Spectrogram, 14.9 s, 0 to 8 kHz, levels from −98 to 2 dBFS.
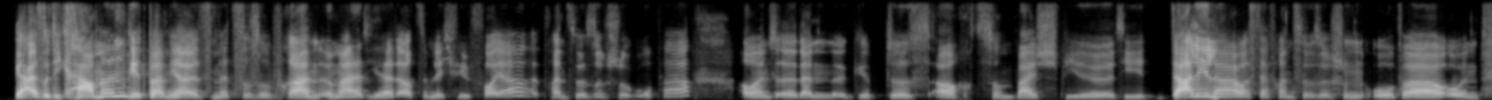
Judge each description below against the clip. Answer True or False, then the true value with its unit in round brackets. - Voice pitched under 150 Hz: False (205 Hz)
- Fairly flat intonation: True (2.1 semitones)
